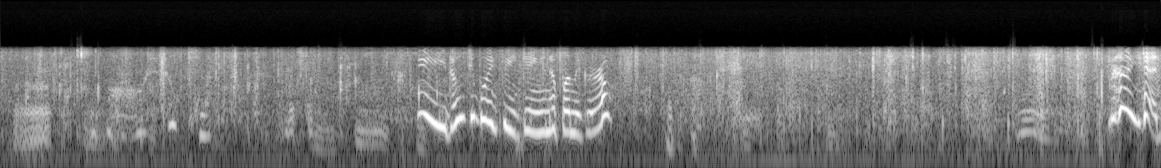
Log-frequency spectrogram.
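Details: Several Basset Hound puppies, keen on their visitors, let out a two-second run of rising-and-falling nasal whines, then a final whine near the end. Quieter voices and shuffling noises fill the rest.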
